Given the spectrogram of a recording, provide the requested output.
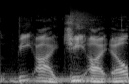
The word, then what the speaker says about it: Vigil: And we're talking to a gentleman by the name of Greg Vigil. Now, the spelling of his last name is V-I-G-I-L, but it's pronounced Vigil.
